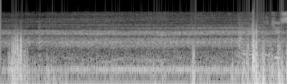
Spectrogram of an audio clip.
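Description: Diesel engine of a JCB backhoe loader running steadily while it digs, with a few short knocks about a third of a second in, near three seconds and near the end.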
